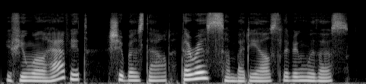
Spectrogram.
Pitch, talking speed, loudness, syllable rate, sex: 185 Hz, 245 wpm, -18 LUFS, 6.7 syllables/s, female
